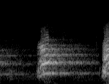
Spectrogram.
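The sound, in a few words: dog barking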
